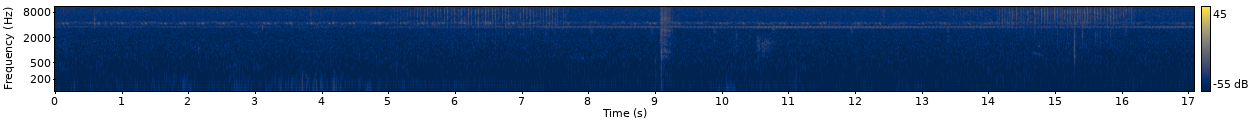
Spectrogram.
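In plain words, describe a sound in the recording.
A horse's hooves thud softly on dry ground.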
